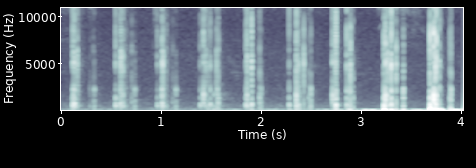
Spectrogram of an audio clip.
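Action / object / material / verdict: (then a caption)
tap / smartphone with glass back and aluminium frame / glass / none. Fingertips and short nails tap and scratch the glass back of a blue iPhone 12, a small solid handheld phone with an aluminium frame, held in both hands near a TASCAM recorder. Quick, dry, unevenly spaced clicks and brief scratchy bursts repeat throughout, with bright edges and almost no ring. The taps grow slightly louder toward the end.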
